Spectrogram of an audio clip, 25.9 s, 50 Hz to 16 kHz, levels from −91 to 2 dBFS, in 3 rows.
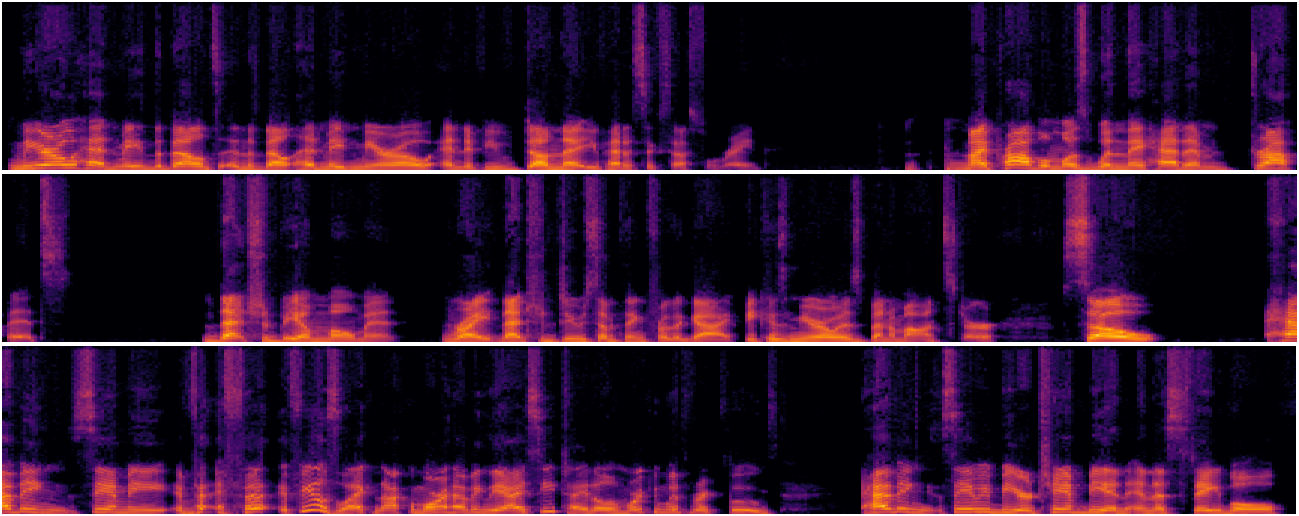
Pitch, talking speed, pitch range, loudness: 220 Hz, 170 wpm, 195-255 Hz, -24 LUFS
